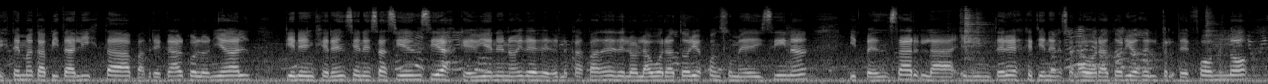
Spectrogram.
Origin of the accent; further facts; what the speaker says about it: Argentina; Nosotras somos de Argentina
